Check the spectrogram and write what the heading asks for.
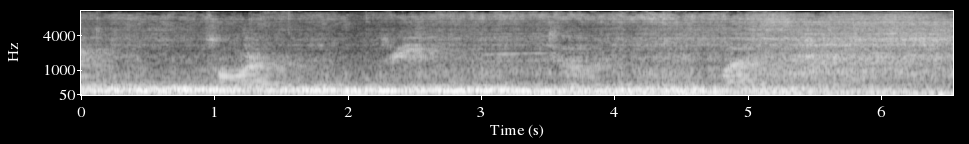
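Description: Dance-performance soundtrack played over a PA: a dense low rumbling drone with short rising swooping sounds recurring every second or so, a sound-effect passage between musical sections.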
